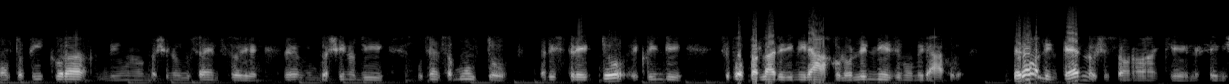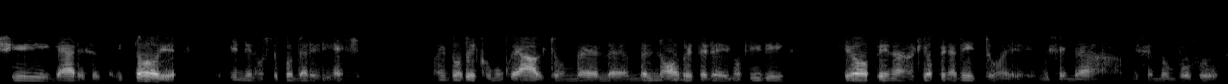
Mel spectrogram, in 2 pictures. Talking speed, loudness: 150 wpm, -27 LUFS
